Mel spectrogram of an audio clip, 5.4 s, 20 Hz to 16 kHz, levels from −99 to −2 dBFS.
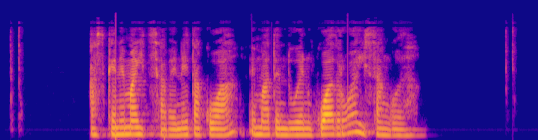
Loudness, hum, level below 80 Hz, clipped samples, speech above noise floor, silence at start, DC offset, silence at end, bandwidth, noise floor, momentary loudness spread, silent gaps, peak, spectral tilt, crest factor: -23 LUFS; none; -62 dBFS; under 0.1%; over 67 dB; 0.9 s; under 0.1%; 1.15 s; 9.2 kHz; under -90 dBFS; 11 LU; none; -2 dBFS; -6 dB/octave; 22 dB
